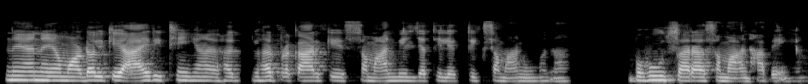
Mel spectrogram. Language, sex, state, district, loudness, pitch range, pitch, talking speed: Chhattisgarhi, female, Chhattisgarh, Raigarh, -17 LUFS, 160-185 Hz, 170 Hz, 165 wpm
